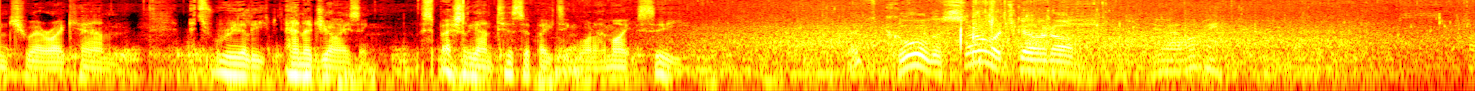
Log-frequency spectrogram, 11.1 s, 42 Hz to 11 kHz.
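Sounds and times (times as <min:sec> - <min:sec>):
speech: 0:00.0 - 0:05.4, 0:06.4 - 0:09.3
creek water rushing: 0:05.2 - 0:11.0.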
